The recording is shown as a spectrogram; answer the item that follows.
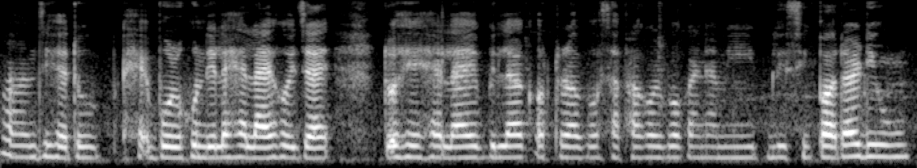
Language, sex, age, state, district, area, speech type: Assamese, female, 18-30, Assam, Jorhat, urban, spontaneous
